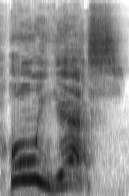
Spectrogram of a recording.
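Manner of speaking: high, bright agreeing cry; eager. Acted. Robin agreeing with Maggie, bright and eager. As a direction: chirp your agreement. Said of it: "nodded the robin".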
